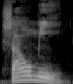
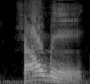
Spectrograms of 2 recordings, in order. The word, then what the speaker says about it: Xiaomi: C'est Xiaomi. – Xiaomi.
